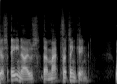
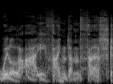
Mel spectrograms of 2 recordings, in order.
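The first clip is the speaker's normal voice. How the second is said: strange, otherworldly alien voice; 7 semitones higher than usual. Reading a story aloud, a voice speaks inside a cat's head: alien voice. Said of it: "said an alien voice in Morris's head".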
